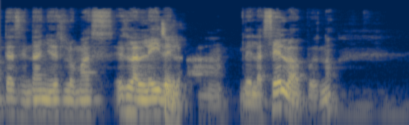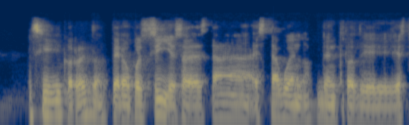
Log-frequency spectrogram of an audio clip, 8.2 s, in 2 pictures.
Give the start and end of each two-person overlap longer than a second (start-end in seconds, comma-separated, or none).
none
